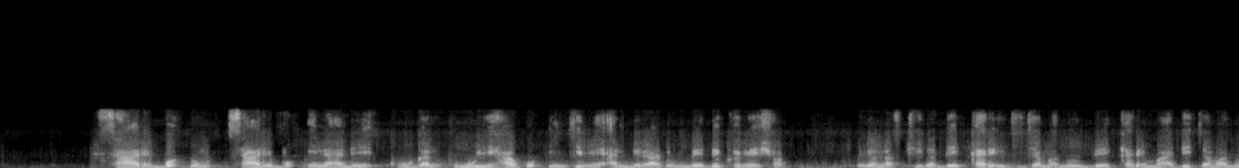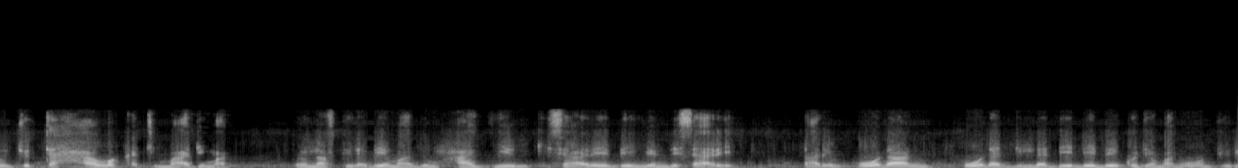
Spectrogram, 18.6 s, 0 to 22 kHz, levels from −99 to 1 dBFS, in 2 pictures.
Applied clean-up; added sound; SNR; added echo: neural separator model SepFormer DNS4.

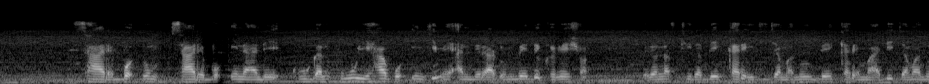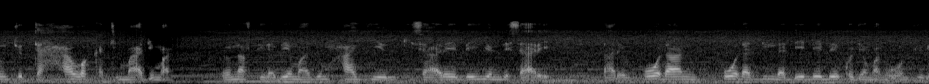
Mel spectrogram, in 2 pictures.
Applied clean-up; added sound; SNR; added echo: none; Guitar; 11 dB; none.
